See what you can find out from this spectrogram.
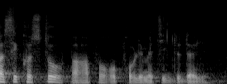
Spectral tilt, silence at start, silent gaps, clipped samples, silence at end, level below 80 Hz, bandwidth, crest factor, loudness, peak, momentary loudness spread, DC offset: -7.5 dB/octave; 0 s; none; under 0.1%; 0.15 s; -50 dBFS; 16 kHz; 24 dB; -31 LUFS; -6 dBFS; 5 LU; under 0.1%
